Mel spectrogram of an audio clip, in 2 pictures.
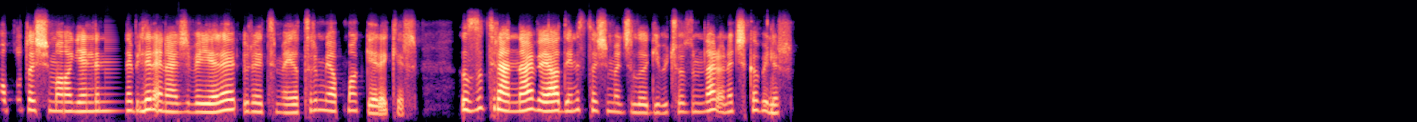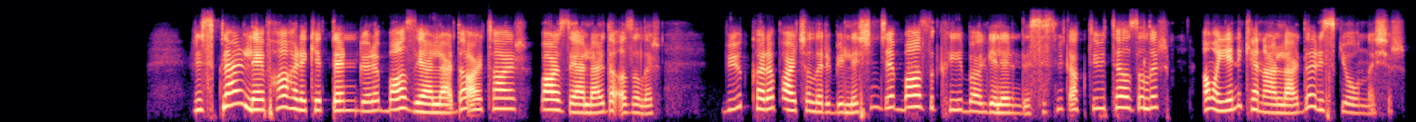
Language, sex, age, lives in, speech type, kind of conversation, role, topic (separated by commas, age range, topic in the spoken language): Turkish, female, 30-34, Germany, read, expert-assistant, expert, Eğer dünyadaki tüm kıtalar tek bir süper kıta hâline yeniden birleşseydi, jeolojik ve günlük hayatımızda ne gibi değişiklikler olurdu?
